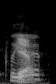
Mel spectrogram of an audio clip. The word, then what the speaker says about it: Clea: Is that how you say it, Clea? – Yeah.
